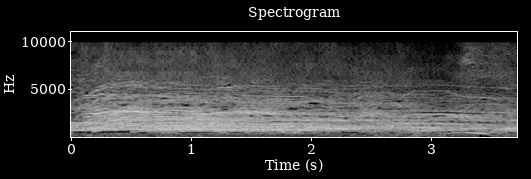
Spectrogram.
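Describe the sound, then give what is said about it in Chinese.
Fans in an audience screaming and cheering for a pop group, a sustained roar of many shrill, high voices that stays loud throughout and eases slightly near the end. “对，到底尖叫有多大声，就代表他们有多欢迎。再来一次，”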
